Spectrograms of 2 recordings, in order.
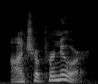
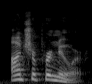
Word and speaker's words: entrepreneur: say it after me entrepreneur entrepreneur entrepreneur and you are going to have that schwa sound in that second and third syllable ah try pro nor entrepreneur alright the next word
